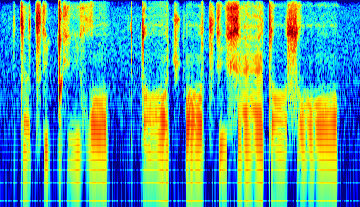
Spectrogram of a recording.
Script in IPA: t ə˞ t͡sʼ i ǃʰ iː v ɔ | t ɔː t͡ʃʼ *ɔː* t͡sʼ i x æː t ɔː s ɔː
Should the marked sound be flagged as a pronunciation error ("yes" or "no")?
no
